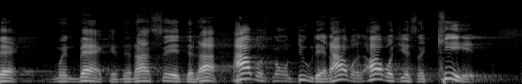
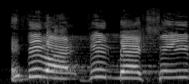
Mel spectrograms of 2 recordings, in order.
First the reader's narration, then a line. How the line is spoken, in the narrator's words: I yelled out his name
